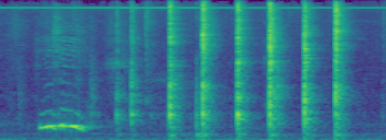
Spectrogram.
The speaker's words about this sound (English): no banging, please. A little bang. No, not even a little bang. Mummy doesn't like it. Not a little bang. No. When you've got a fork in your hand, it's for eating your food with. I've given it to you to eat your sausages. It's not for banging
